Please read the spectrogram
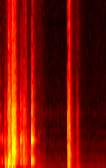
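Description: Handling noise from a hand adjusting the camera: a quick run of knocks and rubbing in the first half-second or so, then one sharp click about a second and a half in.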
